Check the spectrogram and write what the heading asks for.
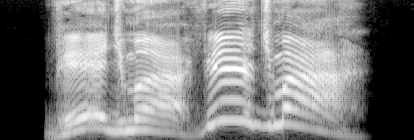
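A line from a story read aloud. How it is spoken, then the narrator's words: Crowd shouting. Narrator (Russian): кричала толпа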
